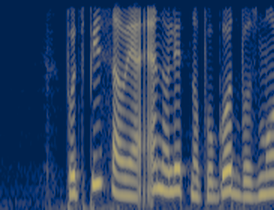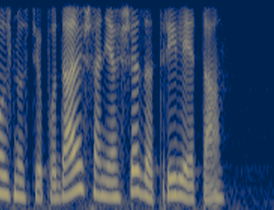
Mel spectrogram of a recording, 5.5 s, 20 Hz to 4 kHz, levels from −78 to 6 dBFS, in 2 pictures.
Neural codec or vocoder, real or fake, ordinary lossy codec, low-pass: autoencoder, 48 kHz, 32 numbers a frame, DAC-VAE, trained on Japanese speech; fake; Opus, 64 kbps; 3.6 kHz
